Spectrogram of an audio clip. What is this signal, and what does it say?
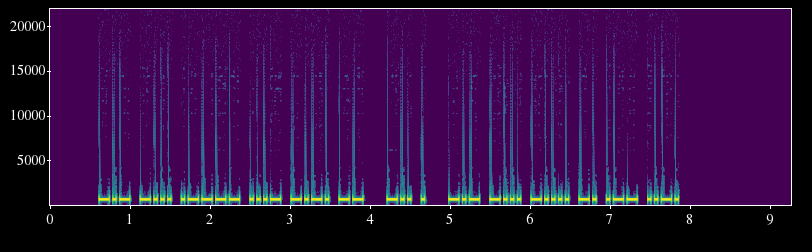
Morse code, heard as a keyed tone, about 28 wpm, 700 Hz. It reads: KB1VCM DE KB6NWF
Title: USA Callsign DE Callsign - 6 Characters - 28wpm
